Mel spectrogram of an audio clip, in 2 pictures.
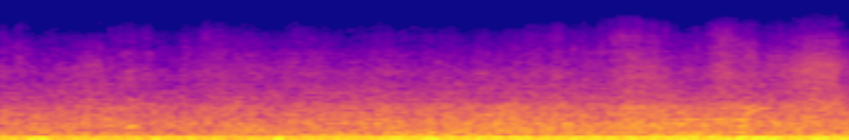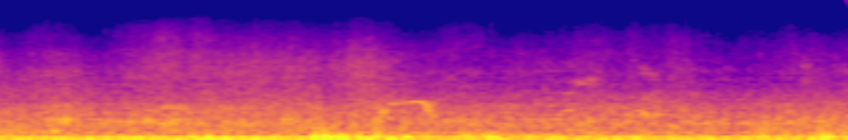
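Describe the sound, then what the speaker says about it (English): Water sloshing and splashing against a boat during a Walt Disney World Magic Kingdom boat ride, a steady rushing wash with wind buffeting the microphone and occasional louder splashes close by. "This water is splashing up onto my face as I'm talking."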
